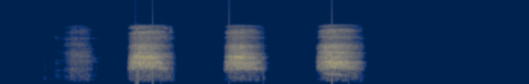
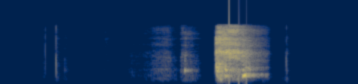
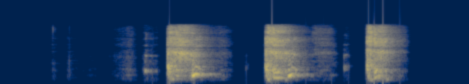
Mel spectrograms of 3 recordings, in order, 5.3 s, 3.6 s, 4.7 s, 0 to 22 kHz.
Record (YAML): exhalation_length: 5.3 s
exhalation_amplitude: 9251
exhalation_signal_mean_std_ratio: 0.36
cough_length: 3.6 s
cough_amplitude: 29930
cough_signal_mean_std_ratio: 0.26
three_cough_length: 4.7 s
three_cough_amplitude: 32768
three_cough_signal_mean_std_ratio: 0.37
survey_phase: beta (2021-08-13 to 2022-03-07)
age: 18-44
gender: Female
wearing_mask: 'No'
symptom_none: true
symptom_onset: 12 days
smoker_status: Never smoked
respiratory_condition_asthma: false
respiratory_condition_other: false
recruitment_source: REACT
submission_delay: 1 day
covid_test_result: Negative
covid_test_method: RT-qPCR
